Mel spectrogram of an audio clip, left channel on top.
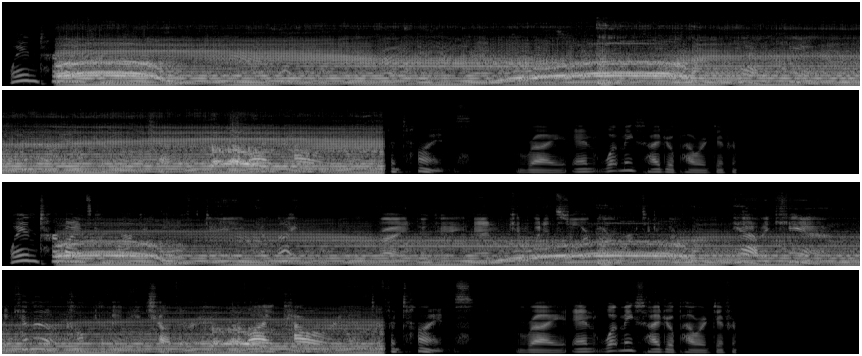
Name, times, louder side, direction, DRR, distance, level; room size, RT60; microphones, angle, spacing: voice 1, 0.1-3.0 7.3-13.3, right 3 dB, 55° right, 6.1 m, -36 dB
Musical instrument, 0.5-12.4, left 4 dB, 55° left, 0.9 m, -28 dB
voice 2, 3.7-6.8 13.7-15.9, right 5 dB, 85° right, 6.3 m, -44 dB
head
